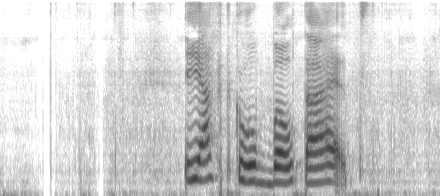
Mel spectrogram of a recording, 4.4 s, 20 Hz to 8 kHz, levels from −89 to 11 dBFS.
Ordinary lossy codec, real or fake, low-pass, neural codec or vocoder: none; fake; none; codec, 16 kHz, 4.8 kbps, FACodec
